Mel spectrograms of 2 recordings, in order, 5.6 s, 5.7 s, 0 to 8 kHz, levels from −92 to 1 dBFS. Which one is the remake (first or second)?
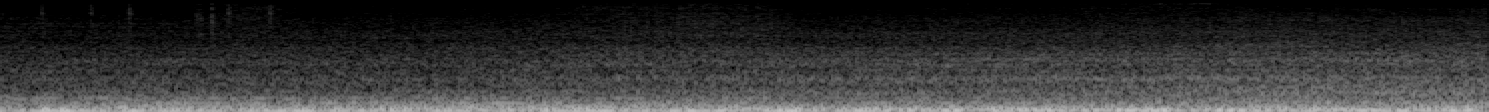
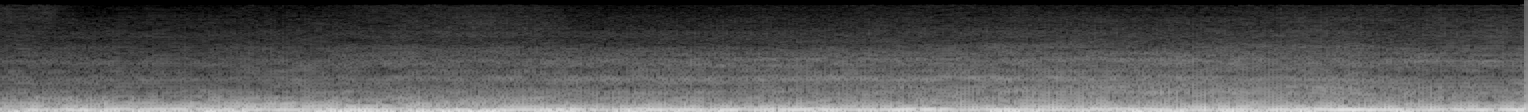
second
